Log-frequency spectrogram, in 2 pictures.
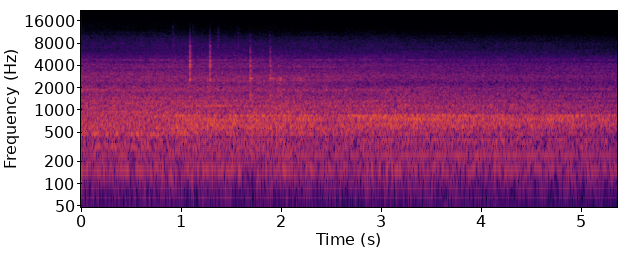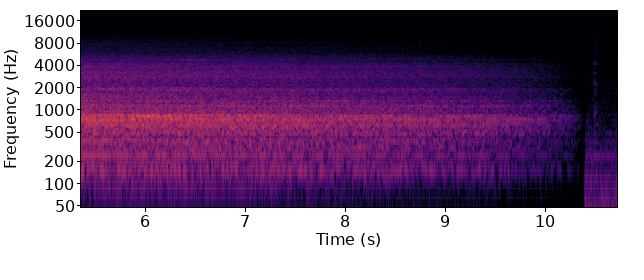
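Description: Small drum coffee roaster's cooling fan blowing steadily through the cooling tray of freshly dropped beans, with a few sharp snaps about a second in from beans still cracking. The sound fades away toward the end.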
